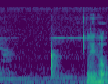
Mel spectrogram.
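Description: A chess piece clicks onto the board.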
